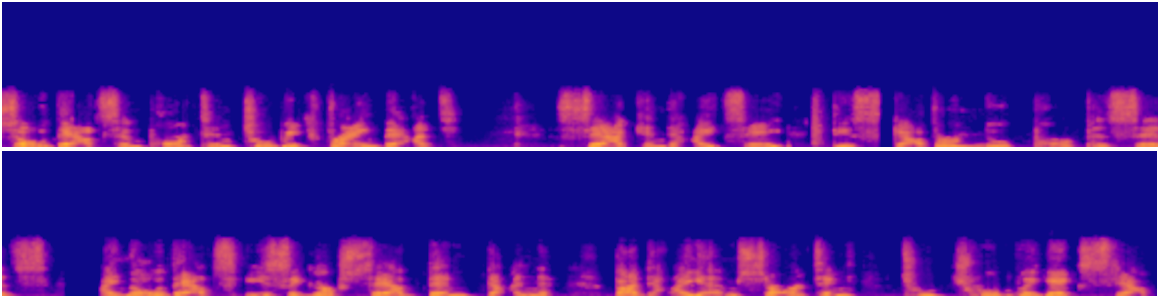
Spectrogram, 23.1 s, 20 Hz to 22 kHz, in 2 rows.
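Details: Adult man who had a cerebellar stroke at 35 in September 2013, could not talk at first, has a paralyzed vocal cord (permanent laryngitis-like) and aphasia; finding: dysarthria with dysphonia after stroke.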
